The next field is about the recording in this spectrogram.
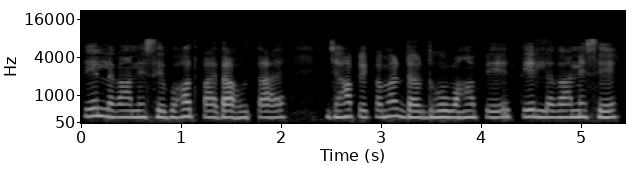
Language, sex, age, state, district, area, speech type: Urdu, female, 18-30, Bihar, Darbhanga, rural, spontaneous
